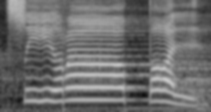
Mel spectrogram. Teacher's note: Ini to tuh pangkal lidahnya naikin. To tebal. Siratal. To bukan sirotol.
